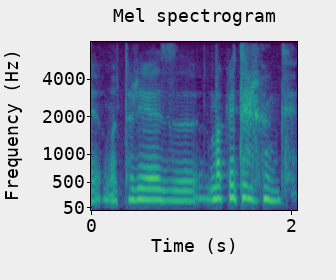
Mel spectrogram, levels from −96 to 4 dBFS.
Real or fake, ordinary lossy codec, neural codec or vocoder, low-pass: fake; none; codec, 16 kHz, 8 kbps, FunCodec, trained on Chinese and English, 25 frames a second; none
